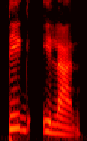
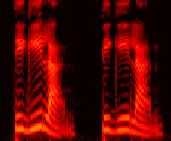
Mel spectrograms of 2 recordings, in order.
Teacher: when there's a hyphen in it, you have to have that glottal stop.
